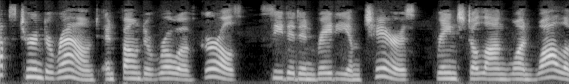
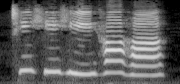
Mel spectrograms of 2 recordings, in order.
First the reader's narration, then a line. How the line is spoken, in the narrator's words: said the chief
